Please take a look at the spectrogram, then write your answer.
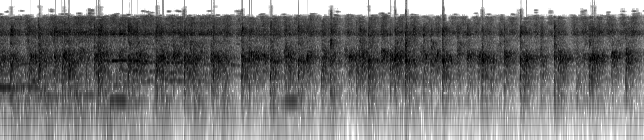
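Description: A church congregation applauding in a dense, continuous burst of many hands clapping, loud and close, with a few voices calling out over it.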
